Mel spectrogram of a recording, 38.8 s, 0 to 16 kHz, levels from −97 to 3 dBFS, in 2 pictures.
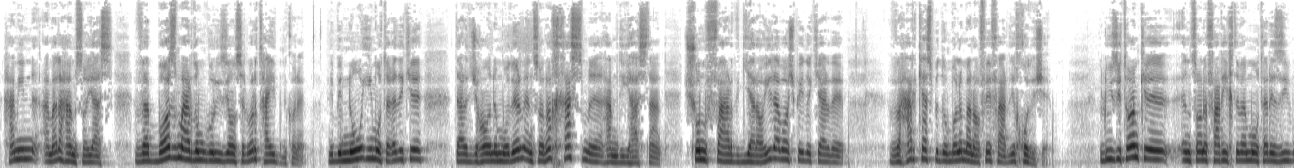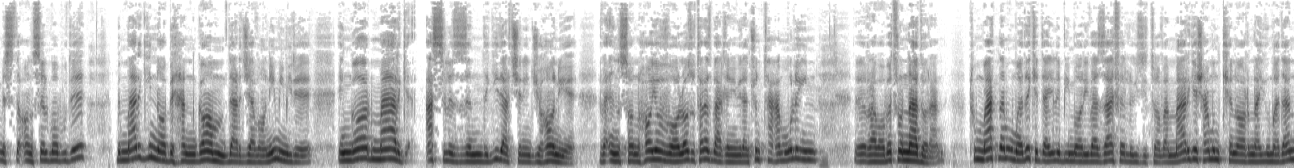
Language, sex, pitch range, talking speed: Persian, male, 155-190 Hz, 135 wpm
